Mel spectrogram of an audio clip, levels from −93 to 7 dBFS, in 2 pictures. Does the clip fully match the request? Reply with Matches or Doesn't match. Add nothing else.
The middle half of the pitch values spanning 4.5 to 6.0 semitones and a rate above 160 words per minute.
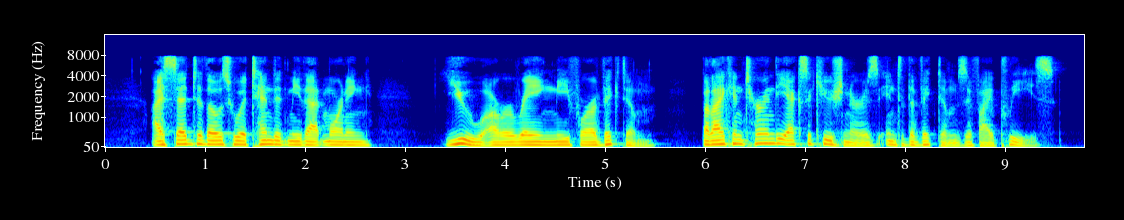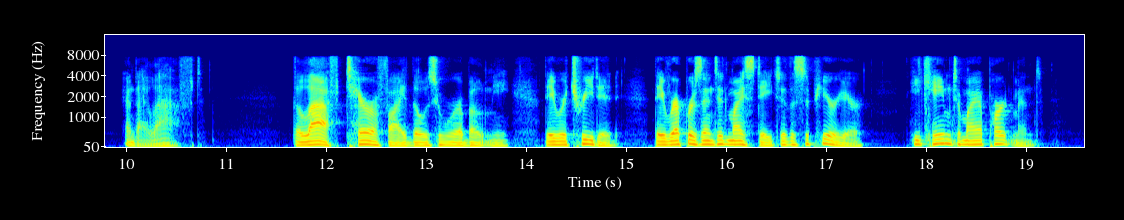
Doesn't match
